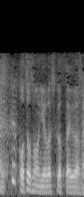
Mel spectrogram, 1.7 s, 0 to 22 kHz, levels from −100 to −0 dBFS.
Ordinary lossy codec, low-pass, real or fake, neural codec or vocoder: MP3, 32 kbps; 7.2 kHz; fake; codec, 24 kHz, 0.5 kbps, DualCodec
